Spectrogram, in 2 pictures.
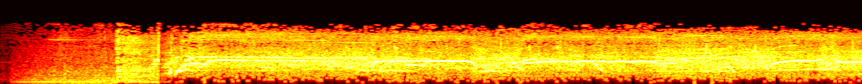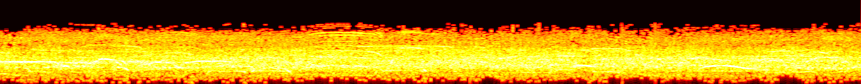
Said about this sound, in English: When you hear cheering, it is an unbelievable sound like this. This is how cheering sounds.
